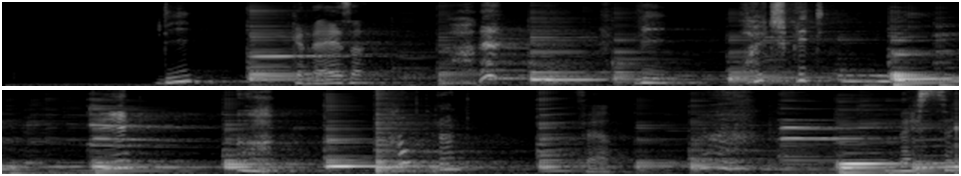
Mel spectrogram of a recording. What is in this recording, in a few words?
male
